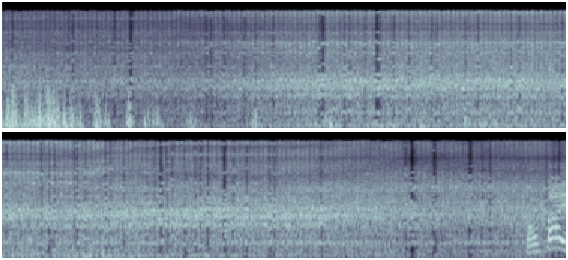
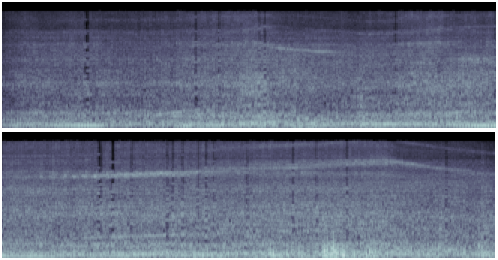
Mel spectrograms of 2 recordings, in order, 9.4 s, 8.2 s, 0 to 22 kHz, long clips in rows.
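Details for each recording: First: 2006 Toyota Hilux, 1KD-FTV diesel fully rebuilt after seizing, engine back from machine shop, first start: turns over, catches and settles within two seconds into steady even clatter, no knocks; clean healthy start and idle. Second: 2006 Toyota Hilux, 1KD-FTV diesel just fully rebuilt after a seized engine, on road test: faint high whistle rising and falling with throttle over road and engine rumble; turbo rotating assembly noise, turbo not touched, owner likely had it before.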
